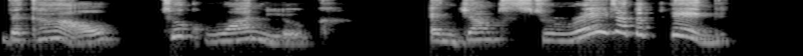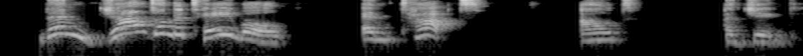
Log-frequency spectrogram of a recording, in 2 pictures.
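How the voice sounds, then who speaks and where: Slow, expressive Kenyan storyteller woman. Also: fairly high pitch. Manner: expressive, exclaiming asides. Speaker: storytime host. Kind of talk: children's read-aloud.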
